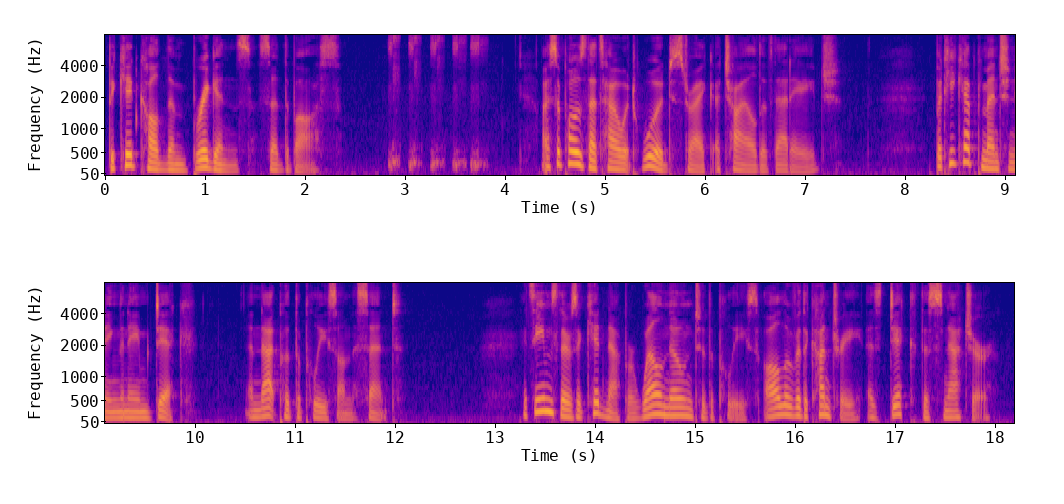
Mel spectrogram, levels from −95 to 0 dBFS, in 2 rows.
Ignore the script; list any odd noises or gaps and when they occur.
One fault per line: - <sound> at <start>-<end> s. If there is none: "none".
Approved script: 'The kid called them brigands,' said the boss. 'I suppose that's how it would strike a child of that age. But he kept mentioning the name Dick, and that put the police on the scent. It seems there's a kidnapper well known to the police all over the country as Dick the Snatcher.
- laugh at 2.8-3.8 s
